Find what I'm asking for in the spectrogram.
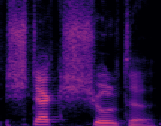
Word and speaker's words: Steckschulte: It's Steck Schulte. – Steck Schulte. – Steck Schulte. But Americanized in some stupid fucking way. He's just like, no. We pronounce it Steckschulte.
